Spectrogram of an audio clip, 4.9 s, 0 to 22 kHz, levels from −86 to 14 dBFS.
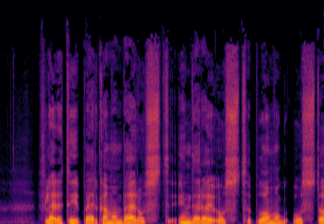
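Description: Throughout the speech there is a swirly, hollow smear, and consonant onsets sound soft, pointing to generation loss, likely from repeated MP3 encoding around five times over at a rate that fits 128 kbit/s. Each pass requantised on a shifted frame grid, so the errors piled up. On a spectrogram the upper bands show scattered holes and blotchy, flickering patches, and in the waveform sharp attacks look rounded.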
